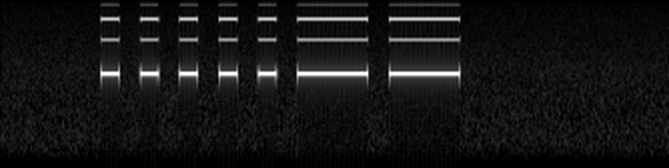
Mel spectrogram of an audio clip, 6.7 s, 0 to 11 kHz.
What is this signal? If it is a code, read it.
Beep code, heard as a piezo beeper, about 2450 Hz. 5 short, 2 long.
